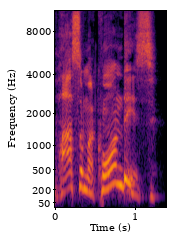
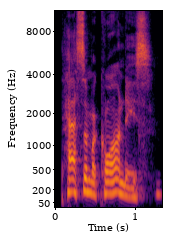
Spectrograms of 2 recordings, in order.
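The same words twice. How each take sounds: First: The word is said with a put-on accent. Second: The word is said in a plain voice.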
